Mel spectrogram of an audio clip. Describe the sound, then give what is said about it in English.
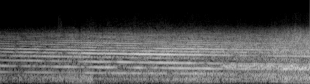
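An ambulance siren wails loudly and continuously from an ambulance carrying an injured man on a stretcher, a steady, slightly wavering tone rich in harmonics that holds for the whole stretch with no voices over it. “Later, in the back of an ambulance, Frank lies dazed on a stretcher, his forehead bound in a white bandage.”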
